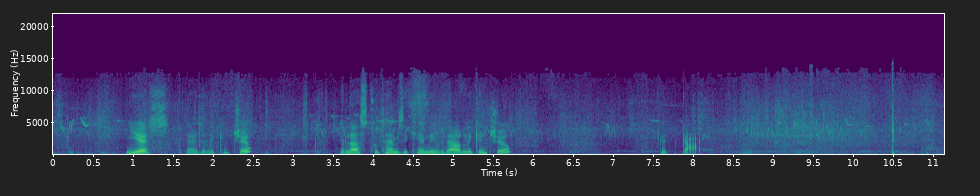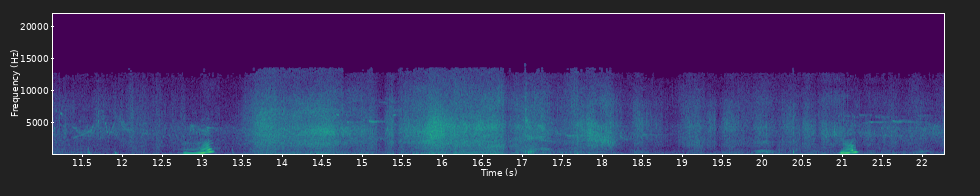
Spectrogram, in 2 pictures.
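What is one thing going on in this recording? A young woman speaks calmly outdoors.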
